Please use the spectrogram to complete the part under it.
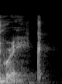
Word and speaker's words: brik: Yep, it's called brik and it's spelt B-R-I-K.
